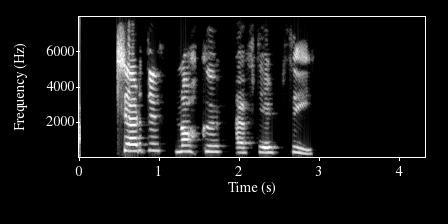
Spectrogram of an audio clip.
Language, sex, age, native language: Icelandic, male, 9, Icelandic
